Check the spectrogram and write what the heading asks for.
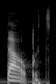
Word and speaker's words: doubt: doubt 注意一下 b 不要发音哦，你不要念成 doubt， OK，会很傻哦。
